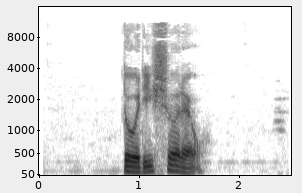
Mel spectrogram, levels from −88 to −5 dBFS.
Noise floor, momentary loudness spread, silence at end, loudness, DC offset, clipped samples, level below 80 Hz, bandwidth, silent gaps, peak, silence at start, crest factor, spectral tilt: -68 dBFS; 7 LU; 0.9 s; -21 LUFS; under 0.1%; under 0.1%; -52 dBFS; 11.5 kHz; none; -6 dBFS; 0.85 s; 18 dB; -5.5 dB/octave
